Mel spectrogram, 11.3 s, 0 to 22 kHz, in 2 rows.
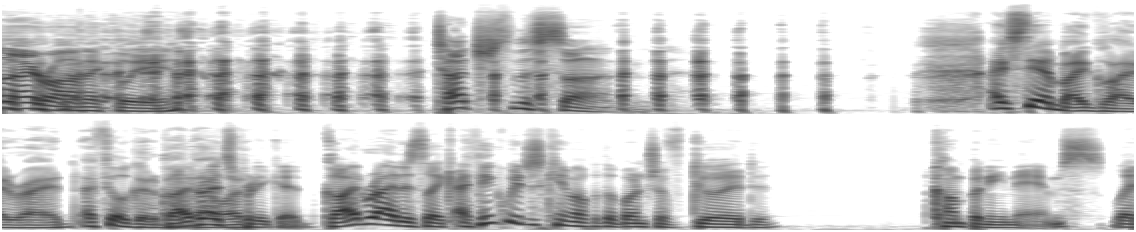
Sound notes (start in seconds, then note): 3.1 laughing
